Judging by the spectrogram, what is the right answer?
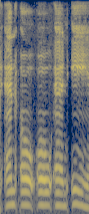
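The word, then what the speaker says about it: Noone: His name was Eric Noon. N O O N E. And he said, "But we pronounce it no one."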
